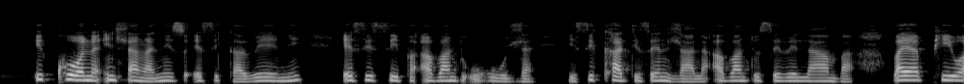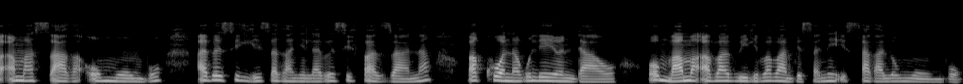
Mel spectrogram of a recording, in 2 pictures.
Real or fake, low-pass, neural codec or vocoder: fake; 7.2 kHz; codec, 16 kHz, 16 kbps, FunCodec, trained on Chinese and English, 50 frames a second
